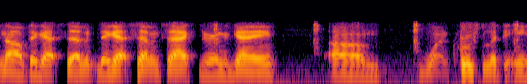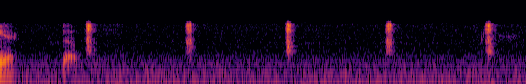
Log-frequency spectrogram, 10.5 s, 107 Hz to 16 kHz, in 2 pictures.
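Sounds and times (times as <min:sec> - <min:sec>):
speech: 0:00.0 - 0:06.2
low hum: 0:00.0 - 0:10.5
ticking clock timer sound effect: 0:02.1 - 0:10.5.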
